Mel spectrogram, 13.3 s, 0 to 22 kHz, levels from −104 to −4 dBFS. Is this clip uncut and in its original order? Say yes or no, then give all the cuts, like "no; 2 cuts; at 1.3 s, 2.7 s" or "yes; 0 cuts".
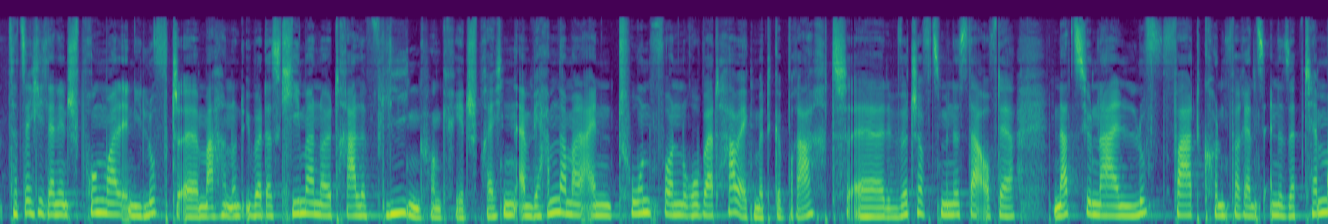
yes; 0 cuts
